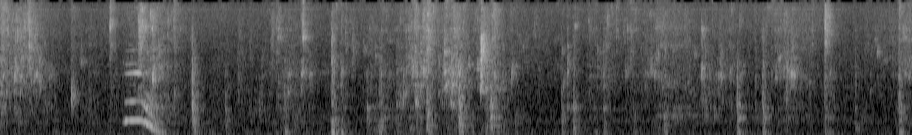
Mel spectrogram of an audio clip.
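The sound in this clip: Water sloshes and splashes in a bathtub as a child is rinsed after soaping, with irregular splashes and a few louder bursts standing out from a steady wash of moving water.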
